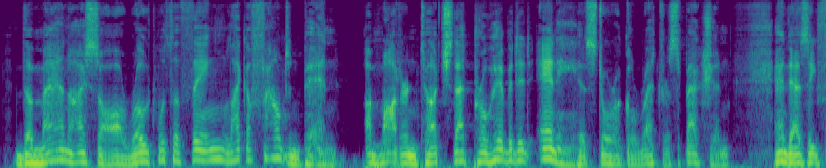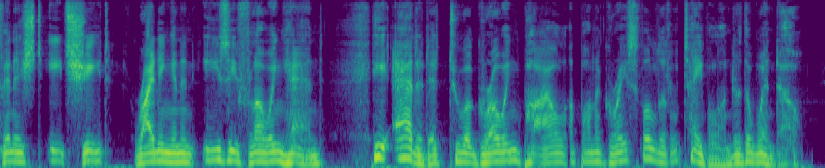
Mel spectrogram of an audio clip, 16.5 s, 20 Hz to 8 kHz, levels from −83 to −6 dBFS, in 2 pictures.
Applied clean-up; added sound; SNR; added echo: none; none; none; none.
